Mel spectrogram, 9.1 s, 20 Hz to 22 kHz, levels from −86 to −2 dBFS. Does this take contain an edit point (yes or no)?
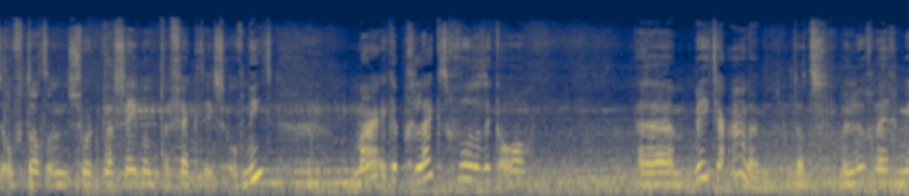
no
